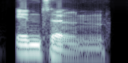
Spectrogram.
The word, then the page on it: intone: British English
